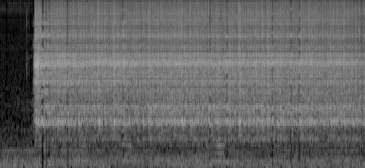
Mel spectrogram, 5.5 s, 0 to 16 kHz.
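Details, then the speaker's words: BMW S85 (2005 M5/M6) throttle actuator DC motor on bench after carbon cleaning: steady high gritty whir with fine ratcheting; still rough, owner suspects worn rear bearing, grease next. "doesn't sound any better so now we don't know what to do maybe the murder is just bad I don't know but there's a bearing in the back and it sounds like that noise is coming from that little bear"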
